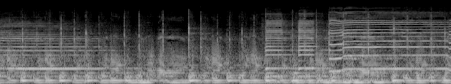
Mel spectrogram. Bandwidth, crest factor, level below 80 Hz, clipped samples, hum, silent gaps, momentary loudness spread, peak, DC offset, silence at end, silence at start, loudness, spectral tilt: 15.5 kHz; 16 dB; -44 dBFS; under 0.1%; none; none; 6 LU; -2 dBFS; under 0.1%; 0 s; 0 s; -17 LUFS; -4.5 dB/octave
